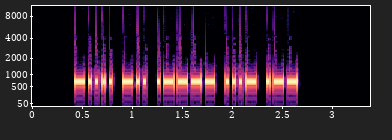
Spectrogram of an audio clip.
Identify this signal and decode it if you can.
Morse code, heard as a keyed tone, about 34 wpm, 700 Hz. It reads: 6D1VW
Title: Five Challenging Letter-Number Combinations 35wpm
